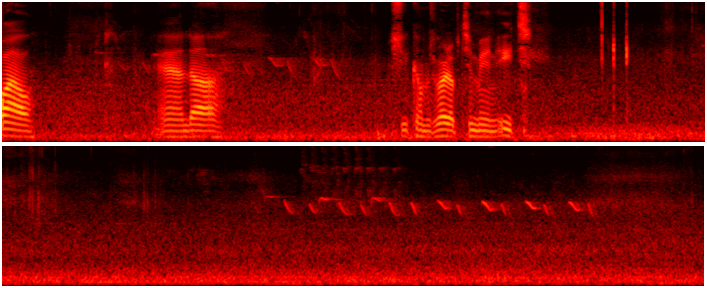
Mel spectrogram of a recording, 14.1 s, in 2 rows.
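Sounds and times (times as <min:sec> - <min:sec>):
low outdoor background noise: 0:00.0 - 0:14.0
bird singing down-slurred notes: 0:00.6 - 0:03.7, 0:08.8 - 0:13.1.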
